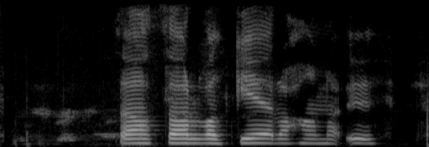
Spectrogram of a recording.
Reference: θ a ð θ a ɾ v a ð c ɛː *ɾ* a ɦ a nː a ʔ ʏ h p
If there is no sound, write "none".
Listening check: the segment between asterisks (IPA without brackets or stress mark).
ɾ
